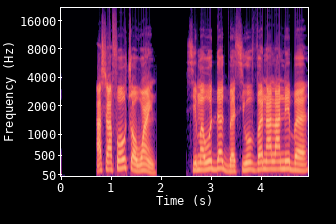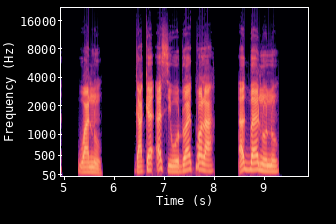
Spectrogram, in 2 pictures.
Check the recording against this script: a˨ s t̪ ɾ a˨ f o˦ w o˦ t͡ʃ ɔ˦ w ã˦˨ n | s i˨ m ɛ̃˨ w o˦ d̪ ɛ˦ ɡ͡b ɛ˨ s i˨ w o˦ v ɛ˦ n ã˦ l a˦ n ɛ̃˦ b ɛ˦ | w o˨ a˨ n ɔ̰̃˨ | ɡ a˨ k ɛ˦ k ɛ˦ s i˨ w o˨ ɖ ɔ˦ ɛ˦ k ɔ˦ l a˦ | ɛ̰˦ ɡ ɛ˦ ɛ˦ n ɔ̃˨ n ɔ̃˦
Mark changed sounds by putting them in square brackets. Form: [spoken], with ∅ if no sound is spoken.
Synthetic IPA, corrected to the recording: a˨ s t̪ ɾ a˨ f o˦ w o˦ t͡ʃ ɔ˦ w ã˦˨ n | s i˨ m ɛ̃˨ w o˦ d̪ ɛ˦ ɡ͡b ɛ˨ s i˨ w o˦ v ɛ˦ n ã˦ l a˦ n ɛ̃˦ b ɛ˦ | w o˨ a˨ n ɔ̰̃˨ | ɡ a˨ k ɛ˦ [ʔ] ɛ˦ s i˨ w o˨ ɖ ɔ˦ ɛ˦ [k͡p] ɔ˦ l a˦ | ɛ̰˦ [ɡ͡b] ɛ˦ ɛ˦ n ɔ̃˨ n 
